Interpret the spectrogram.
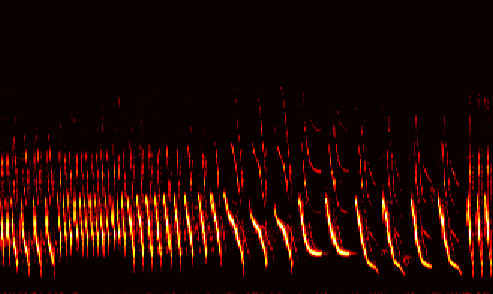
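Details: Canary singing to stimulate other canaries: a rapid high trill of repeated notes gives way to slower, looping downward-sweeping whistles, each note distinct and sharply pitched.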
